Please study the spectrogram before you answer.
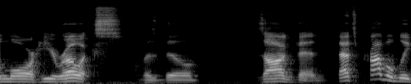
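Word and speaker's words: Tzogvin: If you're the developers watching this and you wanted me to pronounce that word like Zogvin, why even put a T at the front?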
